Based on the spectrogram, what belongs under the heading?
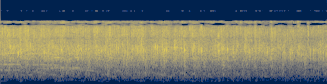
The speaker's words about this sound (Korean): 그렇게 하고 우리 숭실 오비 남성 합창단 너무 감사드립니다. 그리고 사랑원이 합창단 그리고 우리 이 많은 곡을 다 외우신 우리 큰 언니들께 우리 다시 한번 큰 박수 드리겠습니다.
